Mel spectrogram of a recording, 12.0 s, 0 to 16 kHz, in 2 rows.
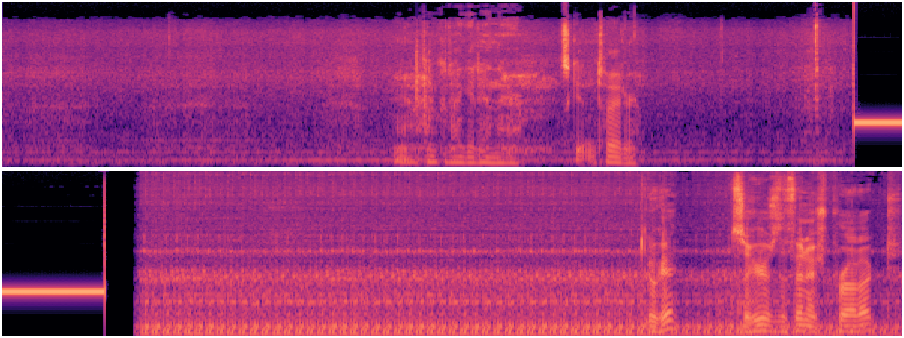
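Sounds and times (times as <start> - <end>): motorcycle engine idling: 6.9 - 12.0.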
